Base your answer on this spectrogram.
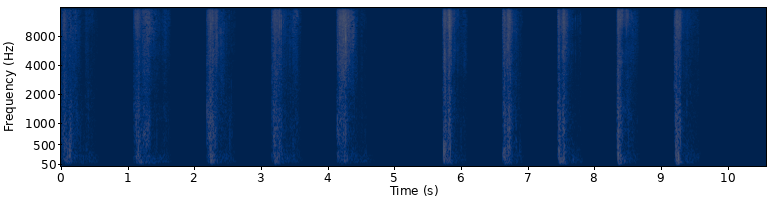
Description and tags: Footsteps sequence on Frozen Grass - Mountain Boots - Walk (x5) // Run (x5).
Gear : Tascam DR-05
